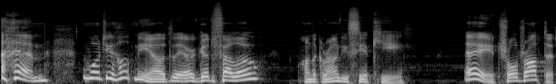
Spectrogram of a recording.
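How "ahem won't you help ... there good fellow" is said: high, genteel, affected fancy put-on voice. Voicing the figure heard inside a cage: put-on fancy voice. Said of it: "I'm gonna give him like a f fancy voice".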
